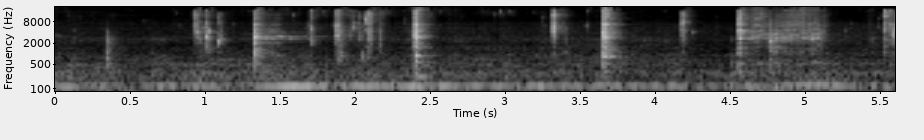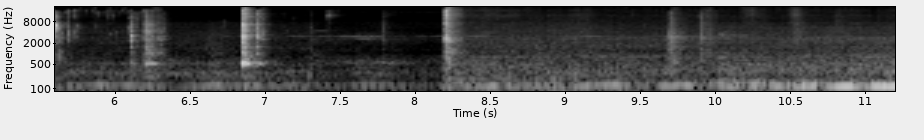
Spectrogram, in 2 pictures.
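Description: Chicken goes into a cooking pot with soft sizzling, wet stirring and repeated sharp clinks of a metal spoon against the pot, close by and irregular, with a low steady hum underneath.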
